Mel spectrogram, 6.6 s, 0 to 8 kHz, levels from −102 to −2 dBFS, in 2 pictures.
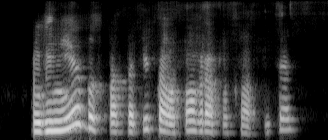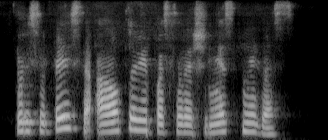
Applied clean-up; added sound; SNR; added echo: neural mask model Resemble Enhance denoiser.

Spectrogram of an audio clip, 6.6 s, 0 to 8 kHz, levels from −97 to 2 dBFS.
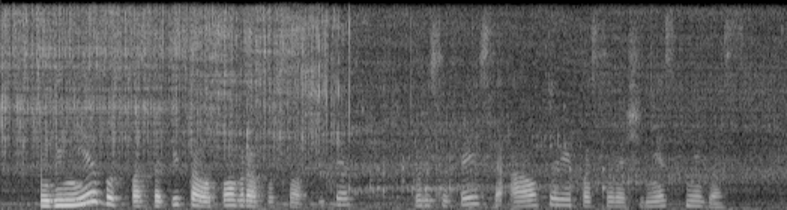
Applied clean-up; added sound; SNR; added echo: none; Fill (with liquid) / Sink (filling or washing); 8 dB; none.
